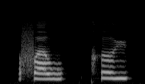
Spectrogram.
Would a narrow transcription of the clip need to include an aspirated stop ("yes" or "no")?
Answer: yes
